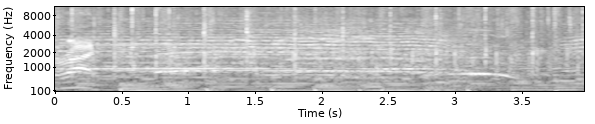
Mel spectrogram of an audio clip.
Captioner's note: applause and cheering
